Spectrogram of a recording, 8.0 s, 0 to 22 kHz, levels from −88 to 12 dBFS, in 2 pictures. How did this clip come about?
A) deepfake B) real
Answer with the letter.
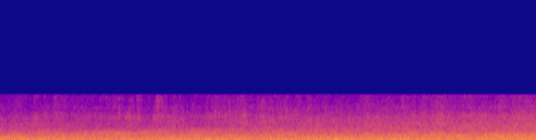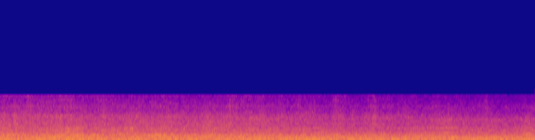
B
